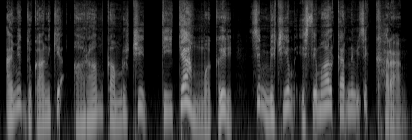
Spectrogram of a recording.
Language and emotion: Kashmiri, disgusted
